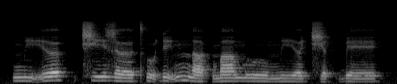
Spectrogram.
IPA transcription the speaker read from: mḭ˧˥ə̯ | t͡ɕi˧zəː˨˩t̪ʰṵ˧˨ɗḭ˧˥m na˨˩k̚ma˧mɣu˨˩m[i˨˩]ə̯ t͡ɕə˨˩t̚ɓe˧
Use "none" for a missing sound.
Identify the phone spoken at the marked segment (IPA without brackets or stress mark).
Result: i˨˩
